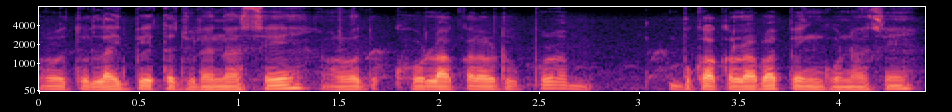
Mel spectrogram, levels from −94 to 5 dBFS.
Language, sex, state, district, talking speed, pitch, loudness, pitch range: Nagamese, male, Nagaland, Kohima, 270 wpm, 90 Hz, -20 LUFS, 90-100 Hz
